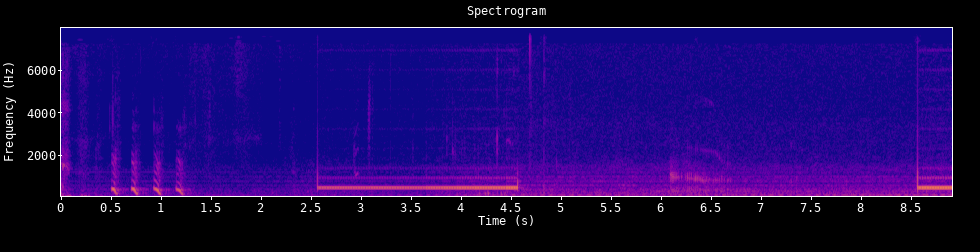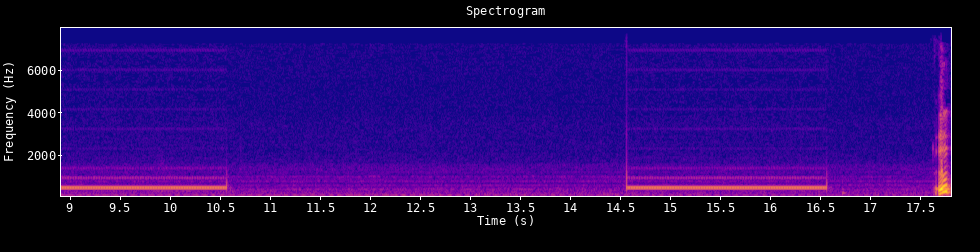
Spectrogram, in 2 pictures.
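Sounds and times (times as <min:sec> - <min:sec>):
laughter: 0:00.0 - 0:01.4
faint low hum: 0:00.0 - 0:17.8
telephone number being dialed on speakerphone: 0:02.6 - 0:04.6, 0:08.6 - 0:10.6, 0:14.6 - 0:16.6.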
